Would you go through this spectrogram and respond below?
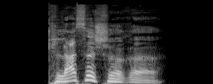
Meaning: inflection of klassisch: 1. strong/mixed nominative/accusative feminine singular comparative degree 2. strong nominative/accusative plural comparative degree
- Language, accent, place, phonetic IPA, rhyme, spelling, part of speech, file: German, Germany, Berlin, [ˈklasɪʃəʁə], -asɪʃəʁə, klassischere, adjective, De-klassischere.ogg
